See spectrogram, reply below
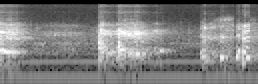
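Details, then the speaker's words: Young child with asthma during a physiotherapy airway clearance game: after big huffs, three coughs with throat clearing, bringing up mucus to spit into a basin; productive cough. "but the old geese just did some magic Huffs at the helicopter great big ones pick up your basins and have a big cough and a spit"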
